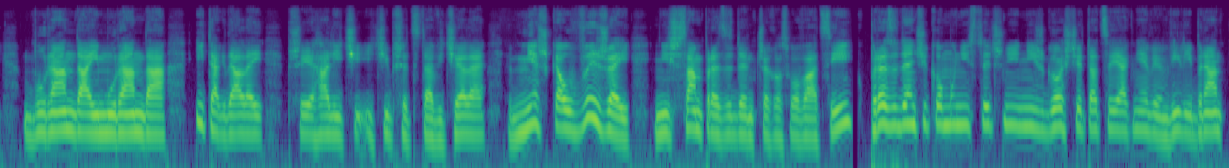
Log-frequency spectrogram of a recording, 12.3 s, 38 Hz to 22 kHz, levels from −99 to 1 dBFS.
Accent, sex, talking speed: native, male, 130 wpm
